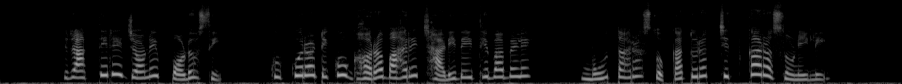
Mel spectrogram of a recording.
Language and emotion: Odia, sad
